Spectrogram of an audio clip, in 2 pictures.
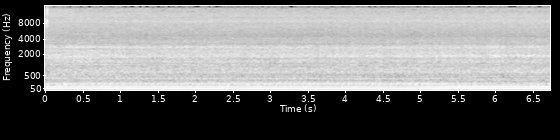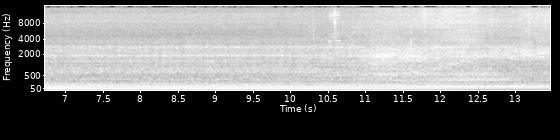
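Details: Miata with Jackson Racing M45 supercharger at idle: heavy low drone with steady throbbing hum over the engine; owner suspects bad supercharger bearings.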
